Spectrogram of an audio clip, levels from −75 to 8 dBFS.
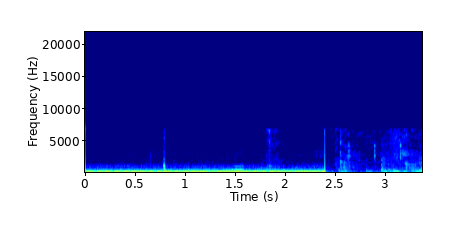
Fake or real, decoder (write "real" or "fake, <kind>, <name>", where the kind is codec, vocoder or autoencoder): fake, vocoder, Vocos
